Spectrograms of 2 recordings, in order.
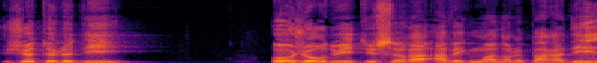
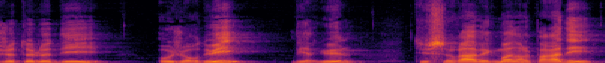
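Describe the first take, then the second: First: The pause comes before 'aujourd'hui'. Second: The pause comes after 'aujourd'hui'.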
